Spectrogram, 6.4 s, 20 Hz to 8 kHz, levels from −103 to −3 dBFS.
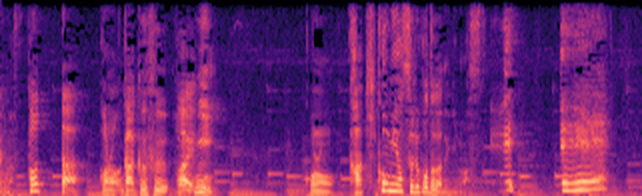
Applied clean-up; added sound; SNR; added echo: none; none; none; none.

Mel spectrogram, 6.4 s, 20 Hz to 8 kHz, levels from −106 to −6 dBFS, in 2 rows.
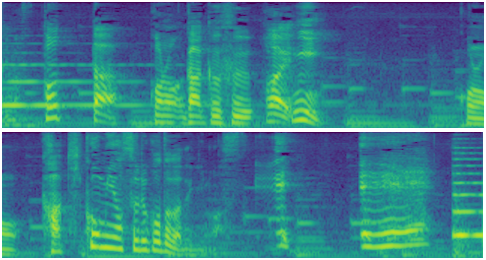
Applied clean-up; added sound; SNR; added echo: none; Piano; 8 dB; none.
